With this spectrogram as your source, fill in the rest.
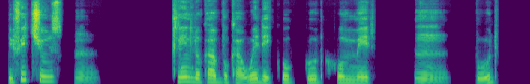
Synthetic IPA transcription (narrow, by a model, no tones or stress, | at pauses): ifit͡ʃuz̩ | kʰlĩnlokalbukʰawɛdekʰuk̚ɡ̥udhõmːed̩ | ɡ̥ud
